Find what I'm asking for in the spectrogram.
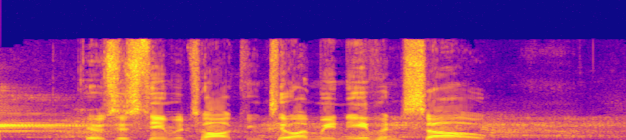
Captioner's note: buzzer ringing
